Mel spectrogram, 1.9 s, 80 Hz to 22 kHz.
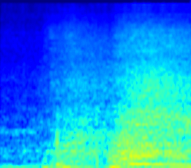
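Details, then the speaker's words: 2015 BMW 640i after replacing the defective battery, started without the charger: short crank, then a steady, even run with no misses or knocks; check engine light on, probably from battery disconnection. Normal start and idle. "Okay, so as you can hear, the engine is running."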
